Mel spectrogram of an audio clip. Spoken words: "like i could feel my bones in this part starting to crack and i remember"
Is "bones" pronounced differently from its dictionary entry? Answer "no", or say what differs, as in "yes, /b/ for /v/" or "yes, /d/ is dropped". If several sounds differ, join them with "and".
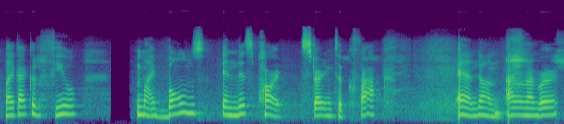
no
